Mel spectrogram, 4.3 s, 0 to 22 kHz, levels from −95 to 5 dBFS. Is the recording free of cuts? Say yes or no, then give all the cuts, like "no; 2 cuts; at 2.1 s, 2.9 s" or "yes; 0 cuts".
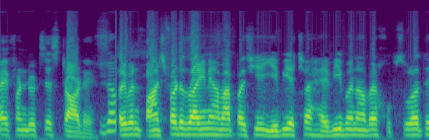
no; 1 cut; at 1.1 s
